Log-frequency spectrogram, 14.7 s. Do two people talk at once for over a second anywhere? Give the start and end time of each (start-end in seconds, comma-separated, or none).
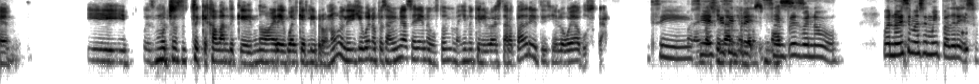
10.3-12.1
